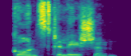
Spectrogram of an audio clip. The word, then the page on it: constellation: Indian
